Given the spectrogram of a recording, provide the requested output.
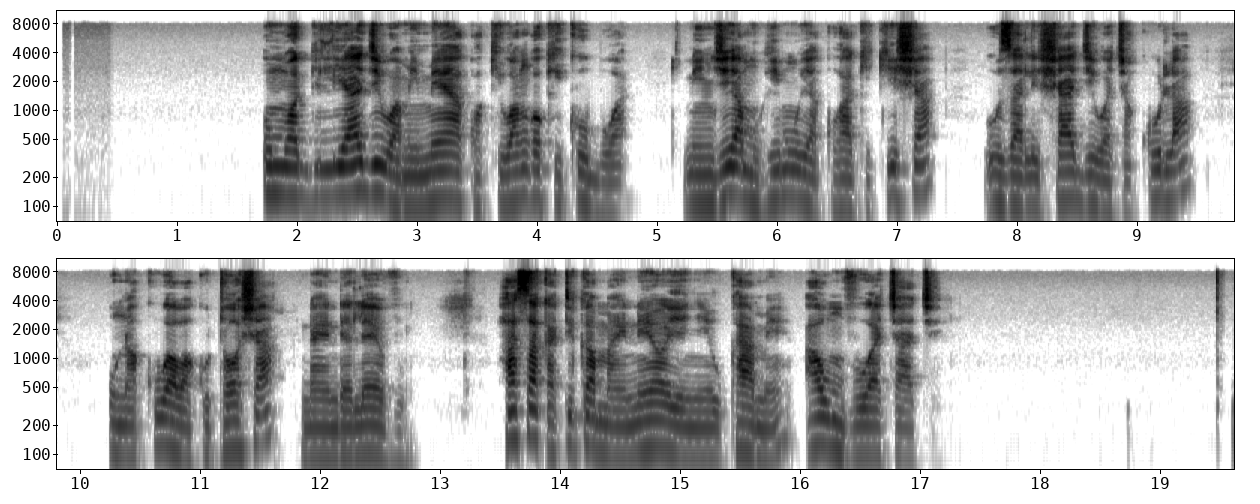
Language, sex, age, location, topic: Swahili, male, 18-24, Nairobi, agriculture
